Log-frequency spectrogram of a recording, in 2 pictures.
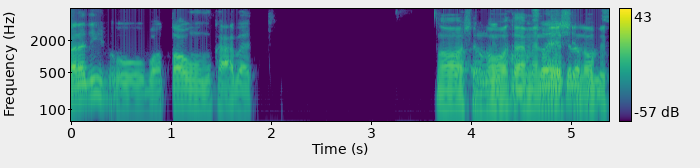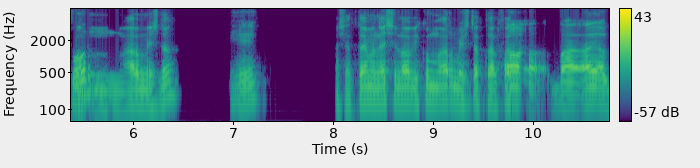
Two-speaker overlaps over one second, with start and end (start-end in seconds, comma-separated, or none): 4.1-5.7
